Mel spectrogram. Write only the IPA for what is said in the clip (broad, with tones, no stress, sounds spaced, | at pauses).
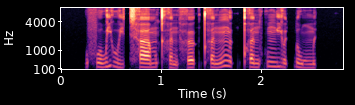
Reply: f o˨˥ w j uː˨˩ j t͡sʰ aː˨˧ m kʰ ɐ˨˩ n h œː˨ k̚ t̪ʰ ɐ˨˥ n ŋ ɐ˧ k̚ pʰ ɐ˨˧ n kʷ ɪ˧ ŋ j ɵ˨˥ t̚ o˨ w m ɪ˨ k̚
